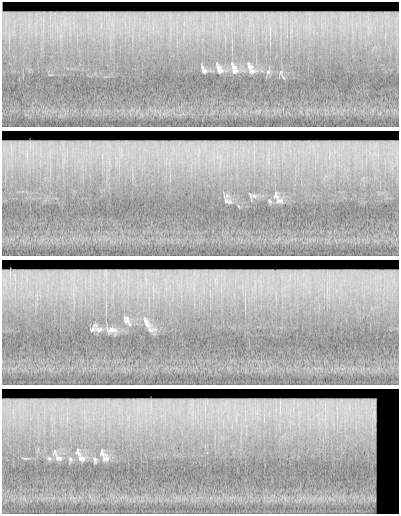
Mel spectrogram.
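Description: Steady rain hiss. A bird calls four times over it, each call a short run of quick high notes, roughly every six or seven seconds.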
